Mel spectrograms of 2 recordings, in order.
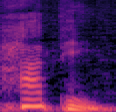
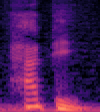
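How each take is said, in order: The two takes are said the same way.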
